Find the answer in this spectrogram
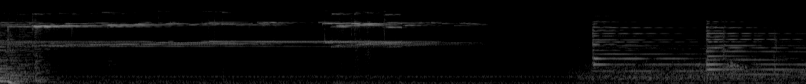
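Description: Chimes in a TV soundtrack: a high shimmering wind-chime sound that fades out over the first five seconds, then two sustained bell-like notes struck about a second apart.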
